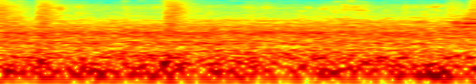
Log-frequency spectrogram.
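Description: Steady outdoor background rumble with a fainter hiss above it, even in level throughout and with no distinct events.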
